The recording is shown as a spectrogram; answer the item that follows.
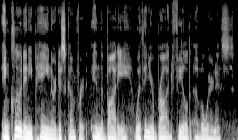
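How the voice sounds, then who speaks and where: Male meditation guide: husky and deeply relaxed, soft, calm, measured instruction. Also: dry recording. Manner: gentle, calming, measured instruction.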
